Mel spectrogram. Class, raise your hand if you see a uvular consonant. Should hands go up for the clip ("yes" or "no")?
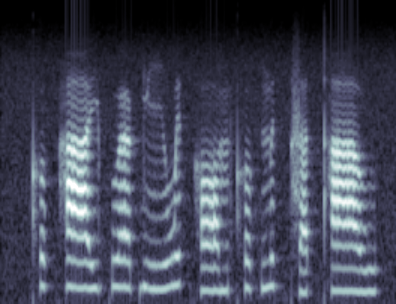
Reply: no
